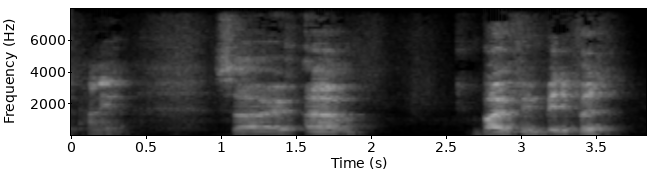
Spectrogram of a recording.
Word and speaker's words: Pannier: uh country cottage and paneer um so i'll pannia actually so paneer is something completely different it's spelt pannier so it's pannier so um both in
